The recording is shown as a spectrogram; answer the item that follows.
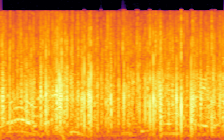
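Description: Men's voices calling out across an outdoor football training session, mixed with scattered sharp smacks and clicks over a steady hiss.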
